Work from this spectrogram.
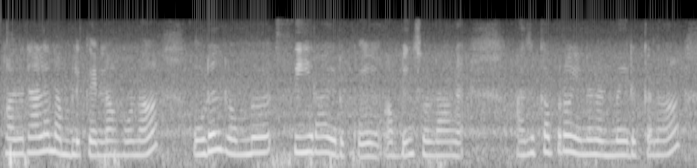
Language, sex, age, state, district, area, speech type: Tamil, female, 18-30, Tamil Nadu, Nagapattinam, rural, spontaneous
